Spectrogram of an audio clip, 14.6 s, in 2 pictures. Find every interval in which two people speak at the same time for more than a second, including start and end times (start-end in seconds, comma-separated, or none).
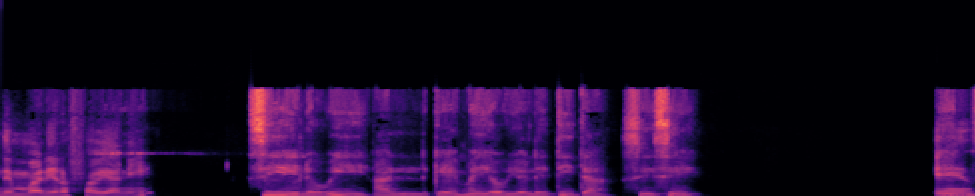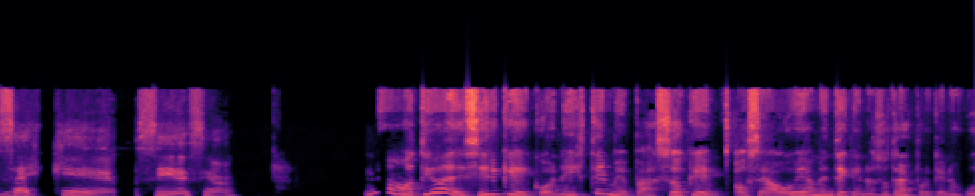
none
